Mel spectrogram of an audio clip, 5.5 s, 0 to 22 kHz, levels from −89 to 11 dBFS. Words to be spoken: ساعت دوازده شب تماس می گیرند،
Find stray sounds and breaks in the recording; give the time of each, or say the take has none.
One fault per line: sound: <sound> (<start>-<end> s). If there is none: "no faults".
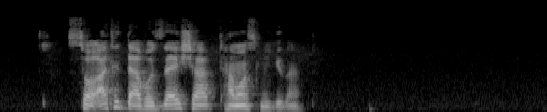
no faults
